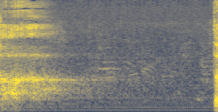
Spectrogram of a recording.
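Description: A man's voice trailing off at the end of a phrase into a breathy exhale at the microphone, fading over about a second, followed by a pause of near silence.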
